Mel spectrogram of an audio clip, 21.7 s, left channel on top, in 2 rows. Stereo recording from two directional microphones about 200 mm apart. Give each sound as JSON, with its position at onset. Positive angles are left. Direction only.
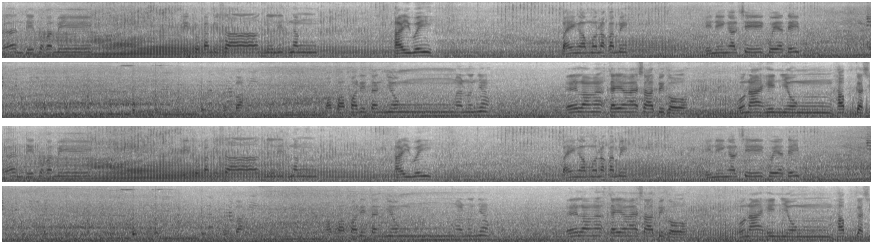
{"t": 0.1, "sound": "speech", "side_deg": 15}
{"t": 1.4, "sound": "vehicle", "side_deg": -55}
{"t": 2.8, "sound": "speech", "side_deg": 40}
{"t": 4.9, "sound": "speech", "side_deg": 60}
{"t": 7.0, "sound": "speech", "side_deg": 30}
{"t": 8.9, "sound": "speech", "side_deg": 15}
{"t": 15.3, "sound": "speech", "side_deg": 30}
{"t": 17.9, "sound": "speech", "side_deg": 45}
